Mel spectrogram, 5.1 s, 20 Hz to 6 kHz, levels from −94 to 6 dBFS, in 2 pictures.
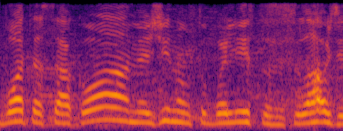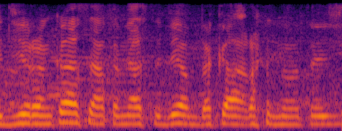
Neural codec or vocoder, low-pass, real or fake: none; 5.4 kHz; real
